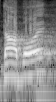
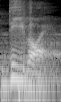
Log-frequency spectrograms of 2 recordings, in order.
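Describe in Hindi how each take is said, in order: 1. 'The' को छोटे 'thuh' स्वर के साथ बोला जाता है। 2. 'The' को लंबे 'thee' स्वर के साथ बोला जाता है। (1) "तो इसको बोलेंगे हम द बॉय" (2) "ना कि दी बॉय"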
